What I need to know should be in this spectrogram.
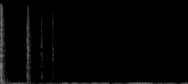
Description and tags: This recording is of a crumpled paper ball being thrown to the ground.
wastepaper, ball, woosh, thrown, swoosh, drop, paper, throw, crumpled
